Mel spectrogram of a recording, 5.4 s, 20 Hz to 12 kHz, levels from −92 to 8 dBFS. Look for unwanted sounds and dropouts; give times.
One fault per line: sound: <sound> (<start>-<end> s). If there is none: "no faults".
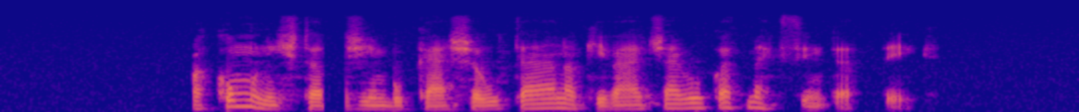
sound: dropout (1.6-1.7 s)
